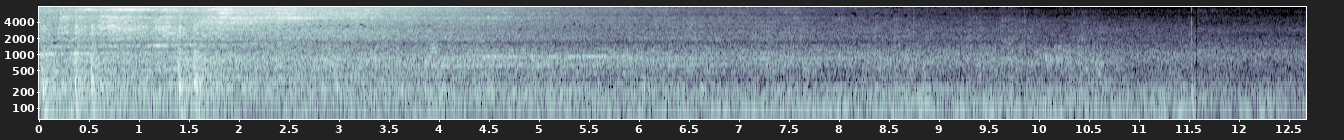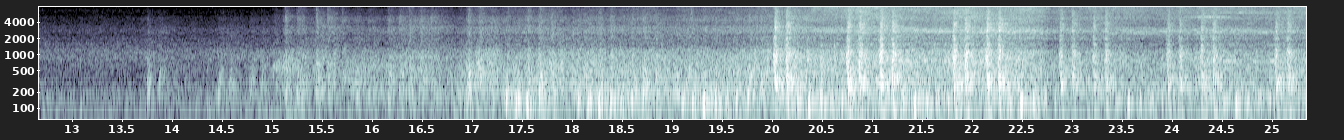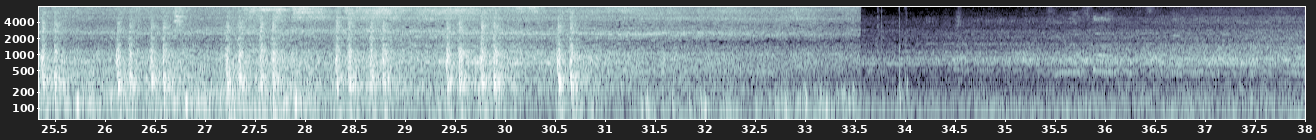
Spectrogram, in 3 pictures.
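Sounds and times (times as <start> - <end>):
electric train passing: 0.0 - 11.4, 13.7 - 38.0
wheels clacking over rail joints: 13.8 - 31.0.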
